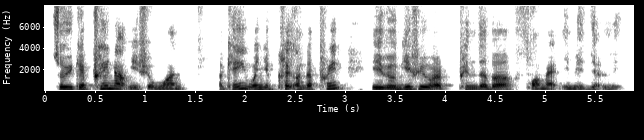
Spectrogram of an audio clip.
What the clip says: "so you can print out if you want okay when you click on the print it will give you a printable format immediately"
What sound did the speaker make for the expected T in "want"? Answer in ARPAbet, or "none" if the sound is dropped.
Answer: T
